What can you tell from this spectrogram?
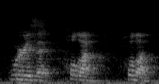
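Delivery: normal talking voice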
